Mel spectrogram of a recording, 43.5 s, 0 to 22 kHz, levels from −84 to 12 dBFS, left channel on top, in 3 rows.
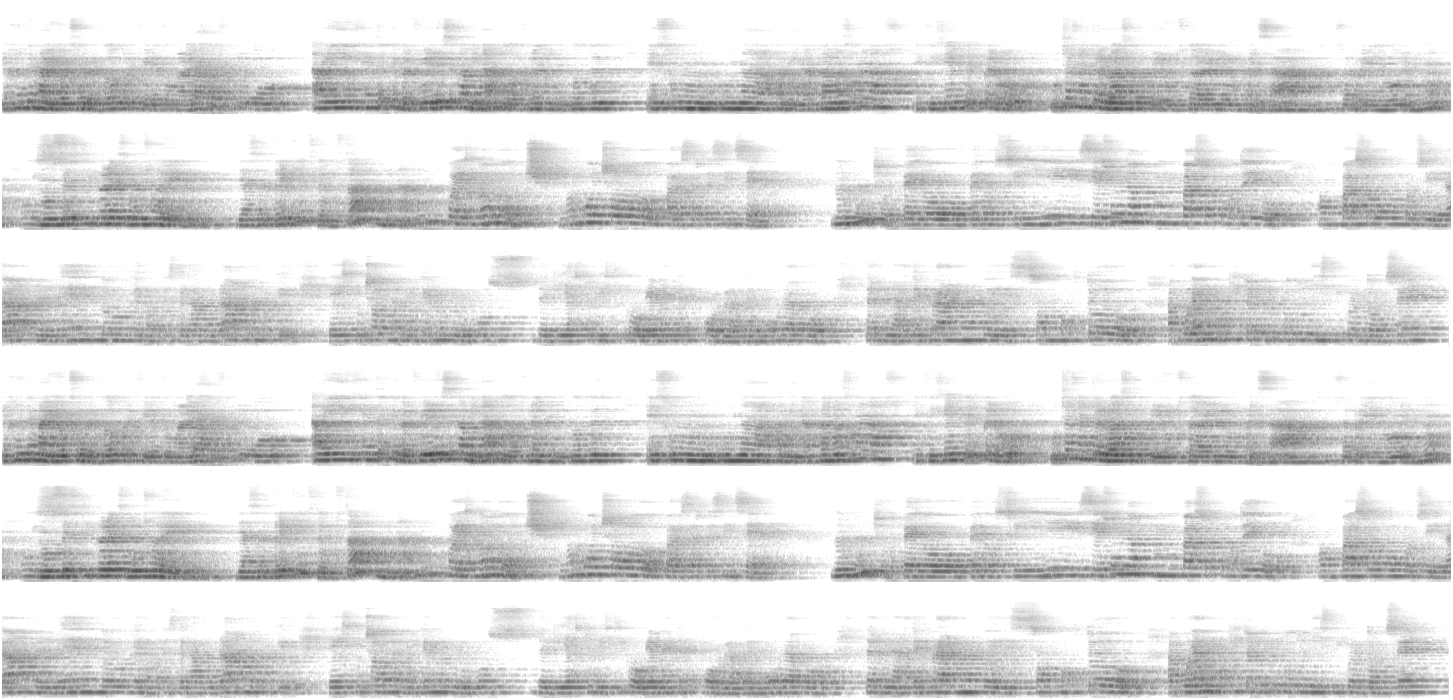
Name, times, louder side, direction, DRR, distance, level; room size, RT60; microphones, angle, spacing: voice 1, 0.0-2.2 2.4-2.8 3.1-6.1 6.4-10.2 10.5-14.4 14.8-18.6 22.8-23.2, right 2 dB, 30° right, -6 dB, 0.5 m, -28 dB
voice 2, 1.9-2.3 14.7-15.2 18.6-22.2 22.8-27.3 27.7-43.1, right 1 dB, 5° left, -8 dB, 0.9 m, -36 dB
5.5 x 2.1 x 3.0 m, 1.3 s
head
